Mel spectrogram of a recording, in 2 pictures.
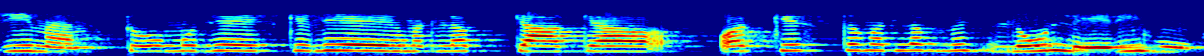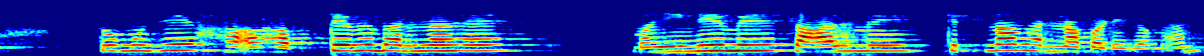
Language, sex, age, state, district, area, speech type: Hindi, female, 18-30, Madhya Pradesh, Betul, urban, conversation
